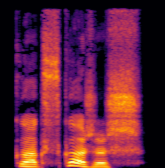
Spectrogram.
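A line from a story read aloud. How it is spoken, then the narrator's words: Hissing. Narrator (Russian): прошипел лорд Раун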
